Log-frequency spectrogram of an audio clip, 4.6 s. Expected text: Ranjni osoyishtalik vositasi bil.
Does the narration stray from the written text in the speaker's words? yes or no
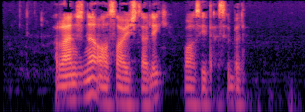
no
